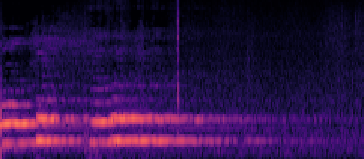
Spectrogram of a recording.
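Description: A young woman sings a held note into a microphone, then falls silent.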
